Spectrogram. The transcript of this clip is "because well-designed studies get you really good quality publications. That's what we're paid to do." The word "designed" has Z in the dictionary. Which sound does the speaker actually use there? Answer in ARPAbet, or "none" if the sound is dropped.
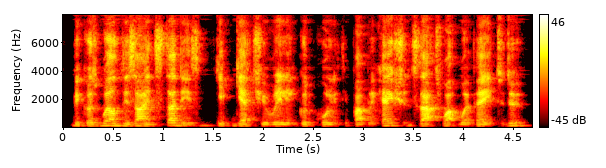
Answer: Z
